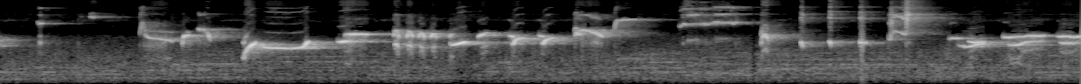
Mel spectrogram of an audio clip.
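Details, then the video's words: Orange-headed thrush singing in the lively, full-voiced gacor ngeplong ngriwik style, used as a master recording to train songbirds: a dense, continuous run of varied whistled slurs and chirps, many dropping in pitch, mixed with very high thin squeaks, with almost no pauses. "burung Anis kembang ngeplong gacor ngriwik"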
